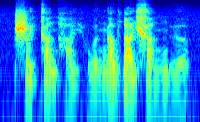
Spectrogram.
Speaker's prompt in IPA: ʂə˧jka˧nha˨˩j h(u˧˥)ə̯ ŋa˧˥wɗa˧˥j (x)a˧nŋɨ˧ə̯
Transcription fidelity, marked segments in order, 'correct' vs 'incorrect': incorrect: u˨˩˦, correct

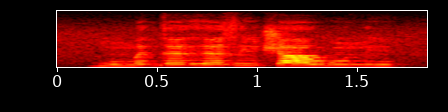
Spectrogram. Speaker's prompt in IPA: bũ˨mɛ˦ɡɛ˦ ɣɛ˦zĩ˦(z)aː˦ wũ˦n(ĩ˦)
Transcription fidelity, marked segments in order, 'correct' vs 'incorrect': incorrect: ʃ, correct

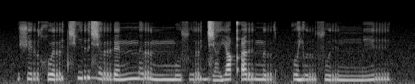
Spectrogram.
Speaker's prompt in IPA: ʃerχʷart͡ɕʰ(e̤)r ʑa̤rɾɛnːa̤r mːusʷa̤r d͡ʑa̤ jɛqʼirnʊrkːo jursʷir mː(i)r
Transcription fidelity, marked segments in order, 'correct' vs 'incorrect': incorrect: i̤, correct

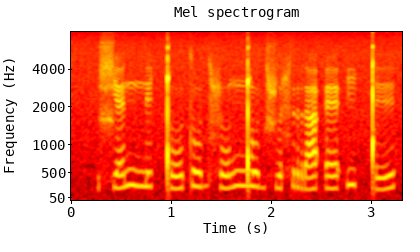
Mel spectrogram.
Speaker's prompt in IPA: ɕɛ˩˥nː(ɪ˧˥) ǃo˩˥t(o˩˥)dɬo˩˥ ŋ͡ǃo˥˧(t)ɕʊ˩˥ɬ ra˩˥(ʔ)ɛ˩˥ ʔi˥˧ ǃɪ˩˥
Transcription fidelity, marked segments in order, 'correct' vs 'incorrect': correct, incorrect: o˧˥, incorrect: d, correct

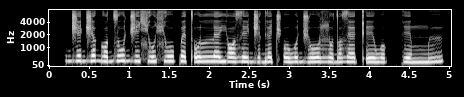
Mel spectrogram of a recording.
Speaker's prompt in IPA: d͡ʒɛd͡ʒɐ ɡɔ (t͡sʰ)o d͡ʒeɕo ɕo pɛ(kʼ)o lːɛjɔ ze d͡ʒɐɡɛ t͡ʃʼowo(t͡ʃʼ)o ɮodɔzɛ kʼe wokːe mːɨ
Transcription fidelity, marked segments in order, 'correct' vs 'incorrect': incorrect: d͡z, incorrect: tʼ, incorrect: d͡ʒ

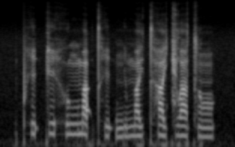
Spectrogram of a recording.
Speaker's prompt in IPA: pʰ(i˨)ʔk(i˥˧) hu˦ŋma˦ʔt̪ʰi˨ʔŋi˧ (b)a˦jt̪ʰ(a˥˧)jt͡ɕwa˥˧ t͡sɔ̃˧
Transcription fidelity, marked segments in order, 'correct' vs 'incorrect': incorrect: i˦, incorrect: i˦, incorrect: m, correct

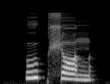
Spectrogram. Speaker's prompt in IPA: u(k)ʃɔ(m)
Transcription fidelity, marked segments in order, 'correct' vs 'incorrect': correct, incorrect: n

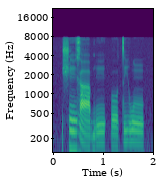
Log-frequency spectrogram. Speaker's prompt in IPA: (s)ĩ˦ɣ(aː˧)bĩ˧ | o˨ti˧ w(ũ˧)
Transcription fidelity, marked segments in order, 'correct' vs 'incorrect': incorrect: ʃ, incorrect: aː˨, correct

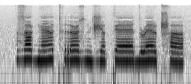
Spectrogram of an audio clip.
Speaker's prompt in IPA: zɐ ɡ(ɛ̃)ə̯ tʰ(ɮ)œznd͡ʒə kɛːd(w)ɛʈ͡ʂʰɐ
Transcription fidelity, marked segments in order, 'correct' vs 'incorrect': correct, incorrect: r, incorrect: ɹ

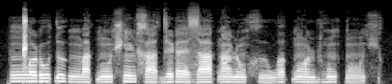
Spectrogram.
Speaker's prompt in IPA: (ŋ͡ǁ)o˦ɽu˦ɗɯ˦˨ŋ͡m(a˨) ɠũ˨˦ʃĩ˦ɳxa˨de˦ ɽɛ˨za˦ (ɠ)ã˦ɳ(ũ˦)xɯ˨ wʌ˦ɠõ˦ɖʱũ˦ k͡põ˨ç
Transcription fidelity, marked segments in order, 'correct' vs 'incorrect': correct, correct, correct, incorrect: ũ˨

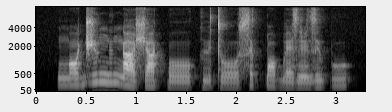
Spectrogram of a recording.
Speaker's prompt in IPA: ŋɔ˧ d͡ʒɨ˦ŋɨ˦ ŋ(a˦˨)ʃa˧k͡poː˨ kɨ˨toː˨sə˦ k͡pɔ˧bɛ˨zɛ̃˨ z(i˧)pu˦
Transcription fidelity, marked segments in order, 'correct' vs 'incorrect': correct, incorrect: ɨ˧

